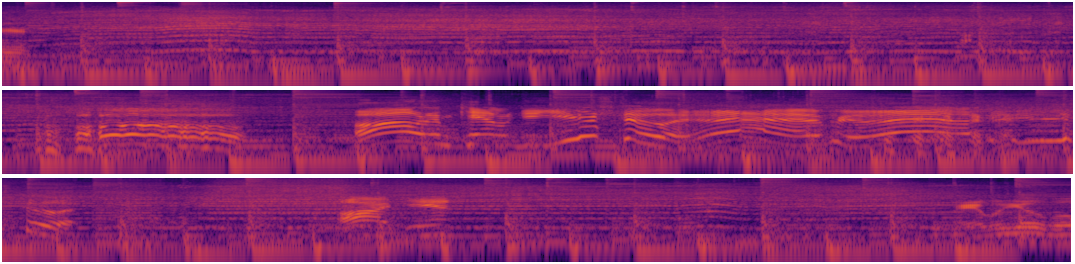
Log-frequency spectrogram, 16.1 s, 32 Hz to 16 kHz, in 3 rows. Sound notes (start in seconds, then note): 1.5 drone spinning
